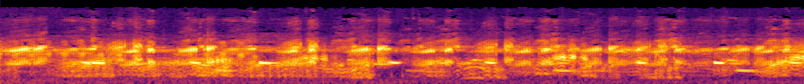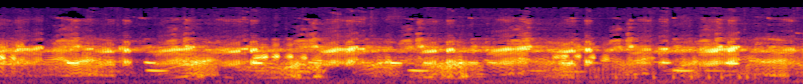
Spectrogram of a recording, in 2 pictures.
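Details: Frogs croaking in a dense chorus: overlapping rasping, rattling croaks pulse without pause, with short clear tonal notes popping out about every second and a brief lull near the middle.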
